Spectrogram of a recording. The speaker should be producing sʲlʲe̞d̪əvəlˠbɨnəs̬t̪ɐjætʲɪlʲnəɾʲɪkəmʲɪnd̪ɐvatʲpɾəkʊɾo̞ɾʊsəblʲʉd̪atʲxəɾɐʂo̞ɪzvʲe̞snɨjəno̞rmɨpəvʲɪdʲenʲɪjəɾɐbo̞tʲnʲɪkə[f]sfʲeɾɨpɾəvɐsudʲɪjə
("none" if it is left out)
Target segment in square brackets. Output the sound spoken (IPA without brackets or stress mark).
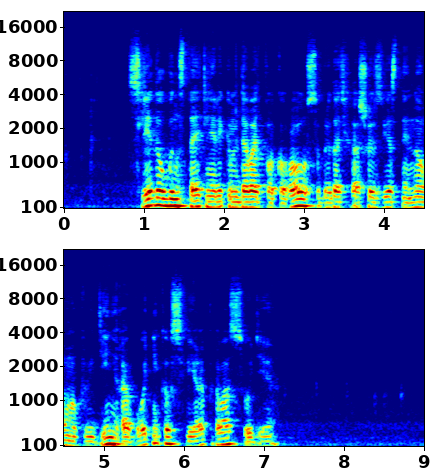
f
